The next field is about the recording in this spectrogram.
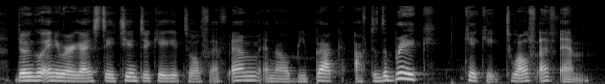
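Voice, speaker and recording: A woman speaks in an upbeat tone at a fairly quick pace. Her voice is very deep and low, with ordinary pitch variation. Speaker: radio host. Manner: upbeat, conversational, laughing, friendly banter.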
